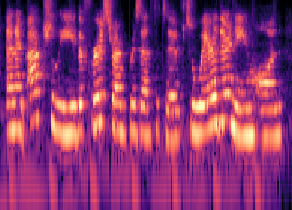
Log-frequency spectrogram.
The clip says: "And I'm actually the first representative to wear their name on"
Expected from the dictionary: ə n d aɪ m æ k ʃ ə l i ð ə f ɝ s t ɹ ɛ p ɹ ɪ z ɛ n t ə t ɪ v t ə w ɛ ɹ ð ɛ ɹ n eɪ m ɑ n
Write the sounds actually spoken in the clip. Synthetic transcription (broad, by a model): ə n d aɪ m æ k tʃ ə l i ð ə f ɝ s t ɹ ɛ p ɹ ɪ z ɛ n t ə t ɪ v t ə w ɛ ɹ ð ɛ ɹ n eɪ m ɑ n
